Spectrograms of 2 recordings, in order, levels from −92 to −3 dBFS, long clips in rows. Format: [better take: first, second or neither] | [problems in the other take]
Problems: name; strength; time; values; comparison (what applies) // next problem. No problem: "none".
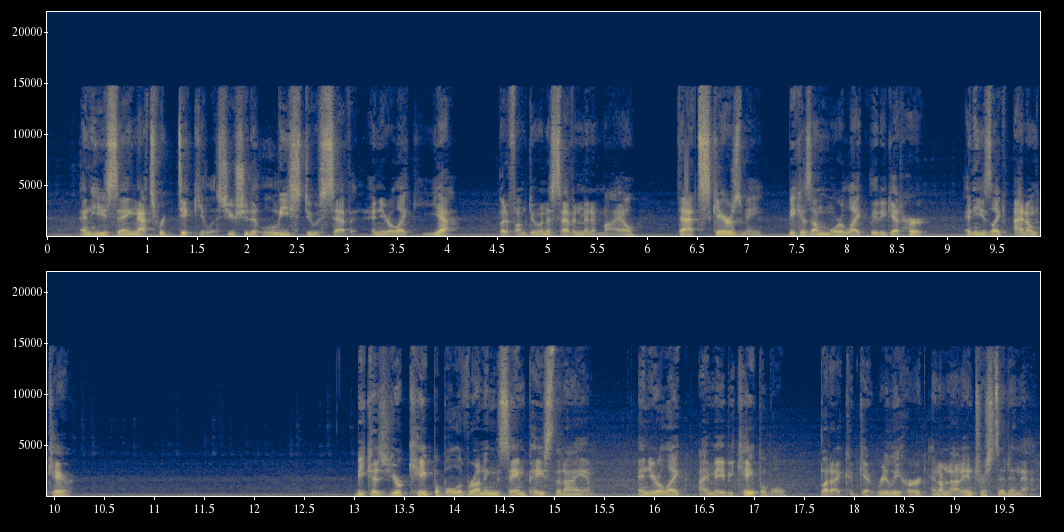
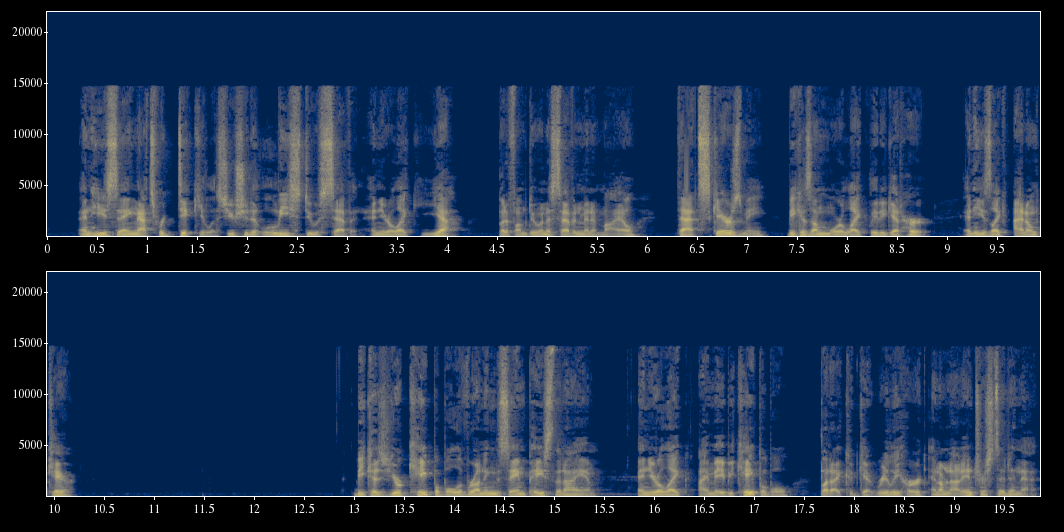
second | machinery noise; faint; throughout; 25 dB below the speech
